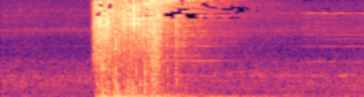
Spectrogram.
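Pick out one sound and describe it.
A glowing object bursts open with a loud crackling whoosh.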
